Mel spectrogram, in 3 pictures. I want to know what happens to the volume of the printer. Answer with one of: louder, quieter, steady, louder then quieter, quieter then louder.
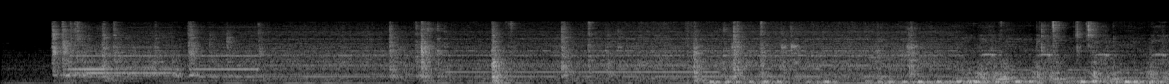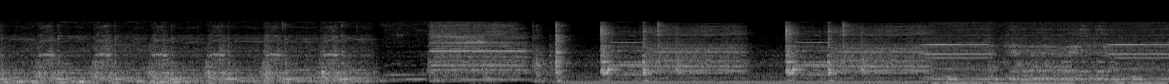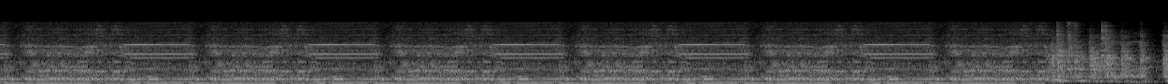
steady.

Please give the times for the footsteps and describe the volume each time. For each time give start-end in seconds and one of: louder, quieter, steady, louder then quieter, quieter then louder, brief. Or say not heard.
not heard.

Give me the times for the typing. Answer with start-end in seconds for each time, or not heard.
7.0-13.6.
